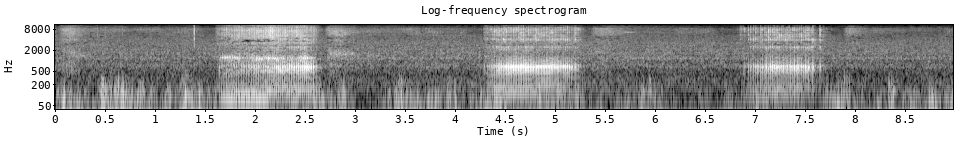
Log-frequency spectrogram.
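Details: Indian man snoring with deep, loud rattling snores on each inhalation, about 20 breaths a minute.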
